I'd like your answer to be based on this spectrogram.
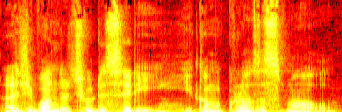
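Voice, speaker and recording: A man's voice: low-pitched, moderate pace, dark tone, no echo. A man streaming a game, thinking aloud and reading the story text himself. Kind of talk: casual game commentary with read-aloud narration. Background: faint music.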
